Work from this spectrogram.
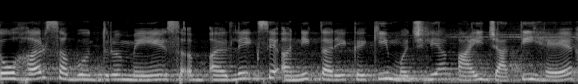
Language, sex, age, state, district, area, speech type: Hindi, female, 18-30, Rajasthan, Jodhpur, urban, spontaneous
